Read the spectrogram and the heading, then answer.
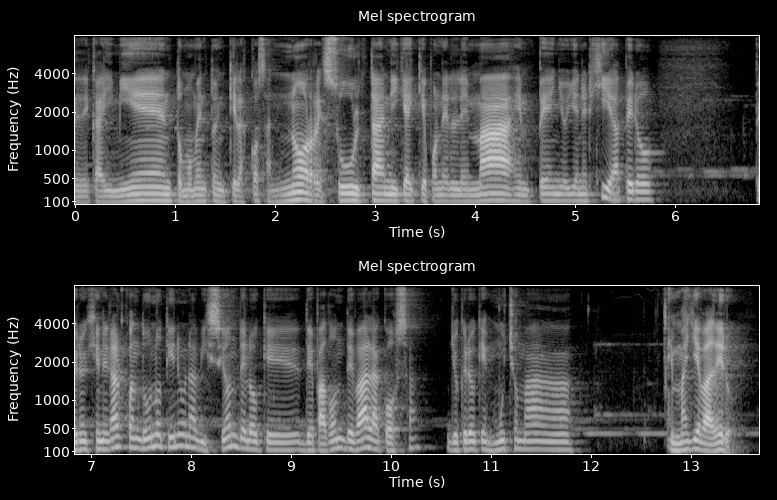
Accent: Santiago, Santiago Metropolitan Region, Chile; now in Angol, Chile; Yo nací en Santiago.

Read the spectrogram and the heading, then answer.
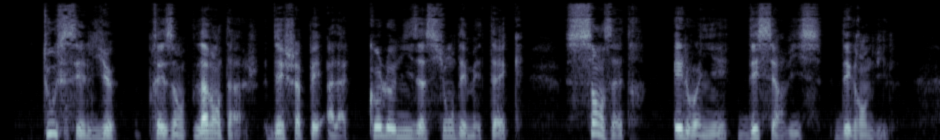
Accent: Grand Est, France; accent: Alsatian or Germanic; excusez-moi pour mon terrible accent alsacien ou germanique, je m'en excuse.

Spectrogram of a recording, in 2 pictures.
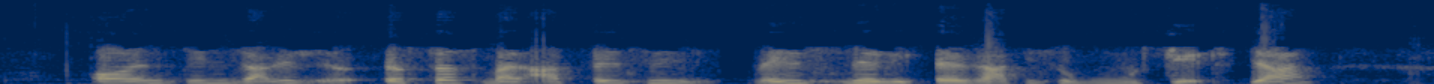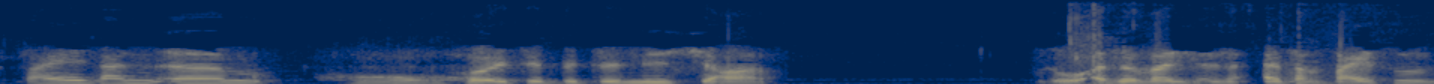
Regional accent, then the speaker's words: Berlin, Germany; ich komme aus Berlin

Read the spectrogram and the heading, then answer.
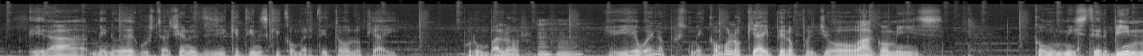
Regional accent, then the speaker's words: Colombia; Señorita, con el respeto que me mereces como colombiana, te recomiendo pues que no nos cuentes eso, o a mí por lo menos, porque estamos aquí tres colombianos.

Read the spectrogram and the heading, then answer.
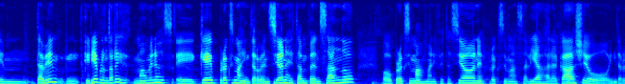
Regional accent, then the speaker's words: Neuquén, Argentina; yo soy de Neuquén

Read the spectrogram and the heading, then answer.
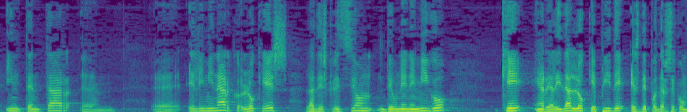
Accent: Italy; Spanish is a second language; En mi país, Italia, que ha sido un país que ha tenido los partisanos

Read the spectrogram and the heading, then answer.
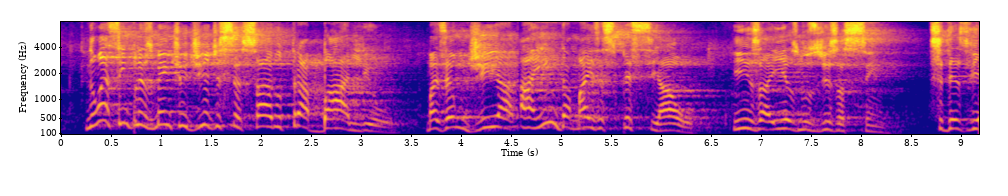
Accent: São Paulo, Brazil; now in São Leopoldo, Brazil; pastor da Rádio Novo Tempo, sou natural de São Paulo, moro no Rio Grande do Sul já há 2 anos

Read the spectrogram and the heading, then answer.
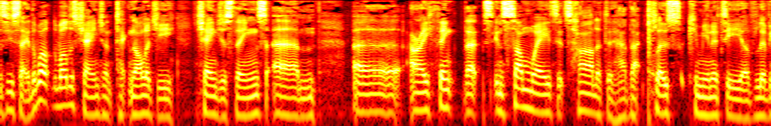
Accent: Hong Kong; moved away; growing up in Hong Kong, you learn how to study

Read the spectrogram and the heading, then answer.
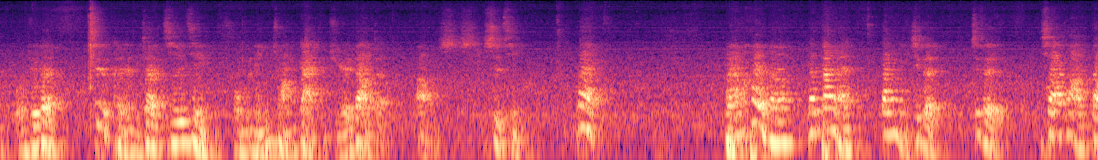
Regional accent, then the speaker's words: China; 可是呢，我们中国人的哲学是觉得那不叫做肤浅

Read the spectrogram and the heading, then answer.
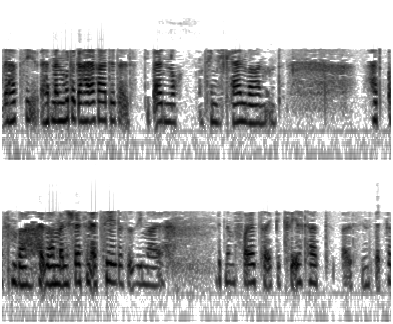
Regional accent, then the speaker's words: Greece; now in Germany; wir kommen aus Griechenland und da läuft das alles ein bisschen anders

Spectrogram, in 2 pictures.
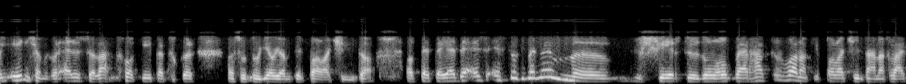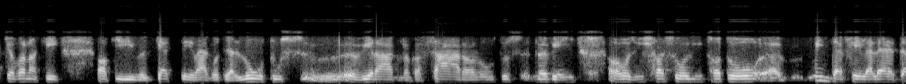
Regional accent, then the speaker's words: Budapest, Hungary; én itt nőttem föl a 7. kerületben, gyakorlatilag 6.-7. kerületben az iskoláimat itt végeztem, Asztóriánál nevelkedtem, ott születtem.

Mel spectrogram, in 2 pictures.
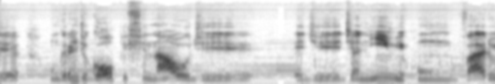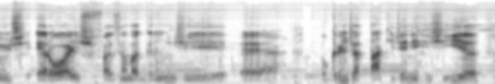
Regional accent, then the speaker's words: Rio de Janeiro, Brazil; accent: carioca; eu leciono na rede estadual aqui no Rio de Janeiro. Meu sotaque não permite negar esse chiado, essa coisa

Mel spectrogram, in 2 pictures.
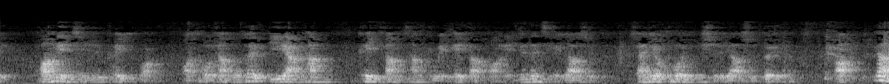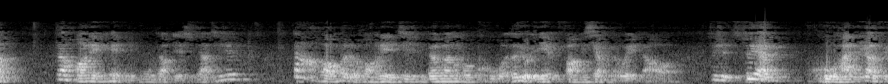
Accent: China; 如果我们中国人画一个老鹰爪子，

